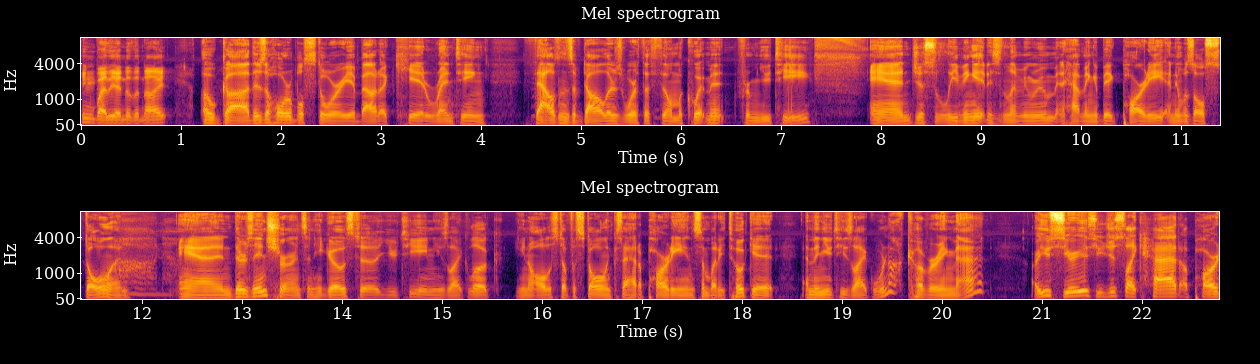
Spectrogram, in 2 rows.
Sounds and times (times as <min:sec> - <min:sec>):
Speech: 0:00.0 - 0:07.3, 0:07.9 - 0:22.7.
